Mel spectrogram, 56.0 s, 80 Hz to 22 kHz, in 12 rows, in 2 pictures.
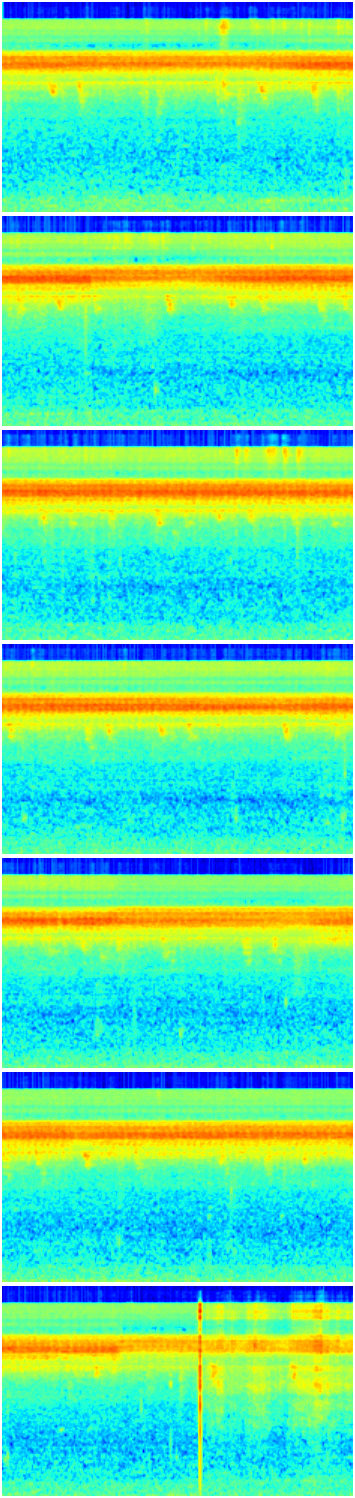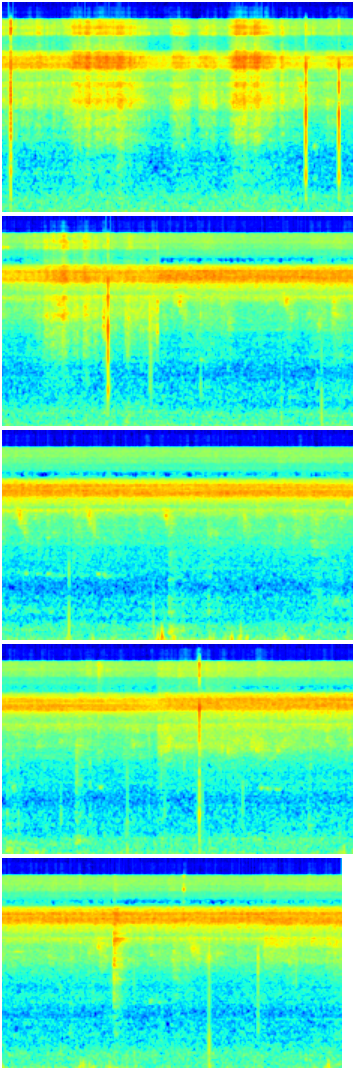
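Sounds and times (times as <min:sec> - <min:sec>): high-pitched insect chorus: 0:00.0 - 0:56.0.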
